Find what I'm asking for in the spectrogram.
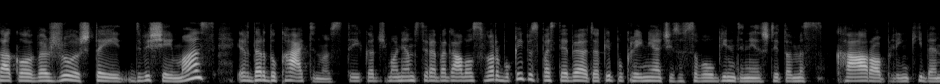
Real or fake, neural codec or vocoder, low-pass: fake; codec, 16 kHz, 2 kbps, FunCodec, trained on Chinese and English, 25 frames a second; 7.2 kHz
